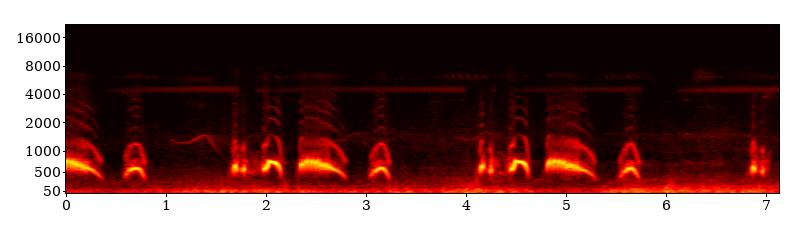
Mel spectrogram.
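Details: Repeated fast crowing of a trained, deep-voiced Spotted Dove used to attract wild doves, 'khan yon one kuk' style: three cooing phrases in quick succession, each with stuttered notes, a drawn-out rasping coo and a short closing hoot.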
